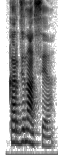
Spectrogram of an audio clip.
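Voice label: "koordinasiya", Azerbaijani; Orfoqrafiya Lüğəti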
